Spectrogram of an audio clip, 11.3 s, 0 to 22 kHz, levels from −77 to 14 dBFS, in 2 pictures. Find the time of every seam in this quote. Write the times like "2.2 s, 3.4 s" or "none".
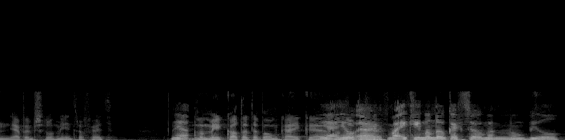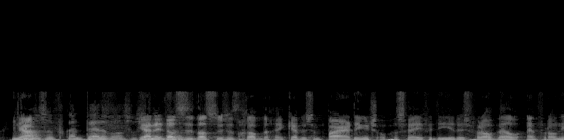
5.7 s, 9.2 s

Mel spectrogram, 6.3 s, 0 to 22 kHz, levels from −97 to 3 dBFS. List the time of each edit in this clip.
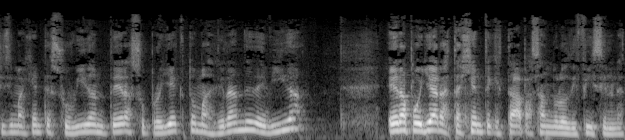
none

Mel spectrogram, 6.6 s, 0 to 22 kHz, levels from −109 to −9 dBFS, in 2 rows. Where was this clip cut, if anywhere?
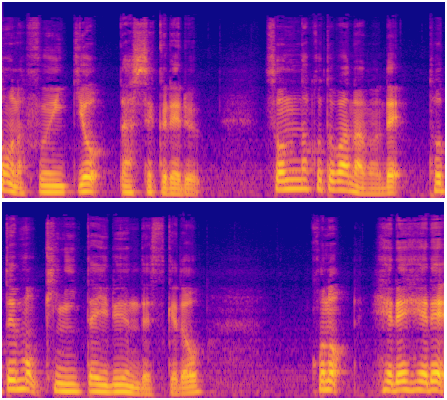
none

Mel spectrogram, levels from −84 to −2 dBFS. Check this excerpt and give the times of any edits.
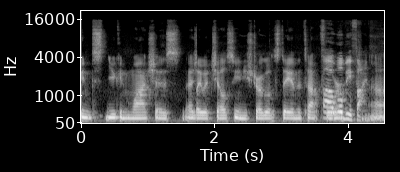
1.7 s

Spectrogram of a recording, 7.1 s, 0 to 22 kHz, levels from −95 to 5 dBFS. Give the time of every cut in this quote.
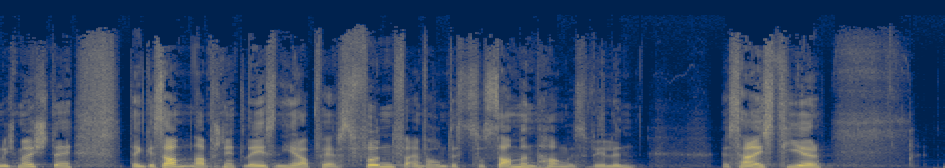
none

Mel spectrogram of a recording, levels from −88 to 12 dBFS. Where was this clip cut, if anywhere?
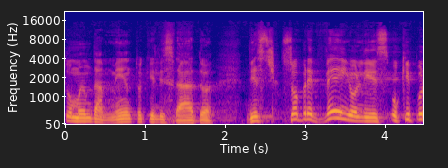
1.3 s, 2.6 s

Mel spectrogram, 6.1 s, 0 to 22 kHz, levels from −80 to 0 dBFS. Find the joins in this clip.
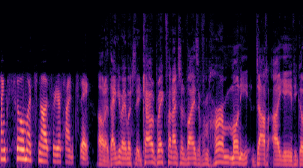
none

